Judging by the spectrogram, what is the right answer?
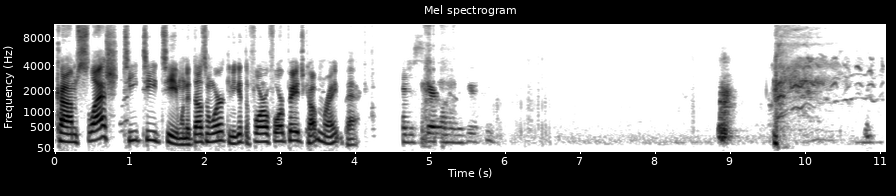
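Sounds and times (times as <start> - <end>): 
speech: 0.1 - 6.0
woman farting: 8.8 - 9.3
laughter: 9.6 - 11.0.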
